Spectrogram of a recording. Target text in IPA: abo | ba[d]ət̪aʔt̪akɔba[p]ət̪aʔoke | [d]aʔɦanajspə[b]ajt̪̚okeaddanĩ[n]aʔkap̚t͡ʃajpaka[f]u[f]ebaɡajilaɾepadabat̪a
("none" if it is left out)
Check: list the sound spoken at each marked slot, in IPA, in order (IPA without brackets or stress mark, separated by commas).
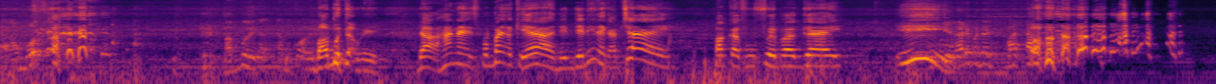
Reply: b, b, d, b, n, f, f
